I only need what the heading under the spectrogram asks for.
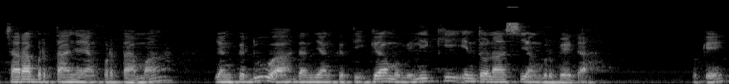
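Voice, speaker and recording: A man teaching an English grammar lesson in Indonesian, explaining slowly and repeating each example sentence. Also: fairly low pitch, expressive. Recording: dull lo-fi voice recording.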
